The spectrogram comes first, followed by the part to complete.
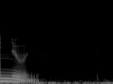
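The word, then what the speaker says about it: ܢܘܢ: You will see noon. Noon is equivalent to the letter N.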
